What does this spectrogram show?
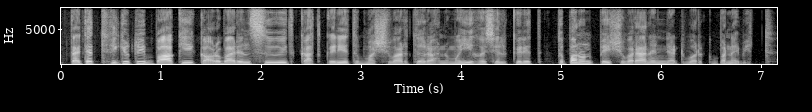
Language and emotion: Kashmiri, neutral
